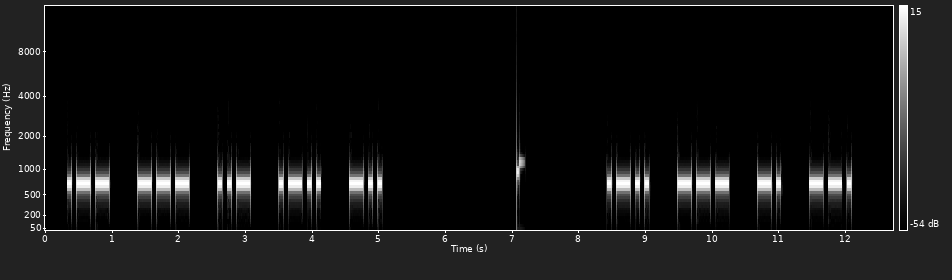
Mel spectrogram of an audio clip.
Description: Morse code, heard as a keyed tone, about 17 wpm, spaced as for 12 wpm, 690 Hz. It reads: WOULD LONG
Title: 2x Character Spacing - Top 100 Words - 17wpm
